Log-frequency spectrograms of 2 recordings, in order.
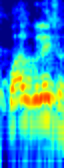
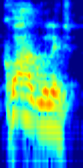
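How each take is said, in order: First: The word is pronounced with an English accent. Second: The word is pronounced with a German accent. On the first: "They don't say coagulation" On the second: "they say coagulation"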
